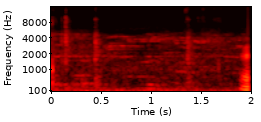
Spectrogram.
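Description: Quiet room tone with a few faint clicks and light handling noise from multimeter test leads being picked up.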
